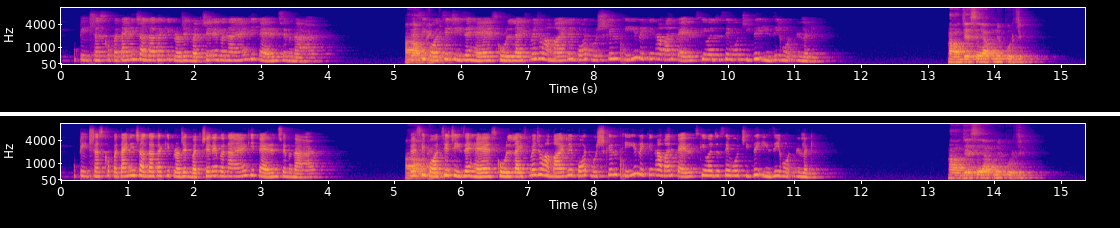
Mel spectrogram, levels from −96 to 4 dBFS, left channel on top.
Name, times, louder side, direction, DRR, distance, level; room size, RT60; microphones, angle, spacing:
voice 1, 0.3-3.9 5.2-11.4, right 4 dB, 85° right, 0.4 m, -22 dB
voice 2, 13.3-14.4, left 2 dB, 55° left, 0.5 m, -20 dB
6.4 x 2.6 x 2.4 m
head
